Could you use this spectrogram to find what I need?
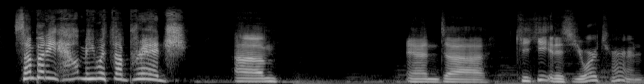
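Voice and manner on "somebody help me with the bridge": lizard creature voice, screaming. Voicing a lizardfolk calling out for help with the bridge: screaming lizardfolk. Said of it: "this lizard folk screaming".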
